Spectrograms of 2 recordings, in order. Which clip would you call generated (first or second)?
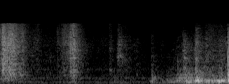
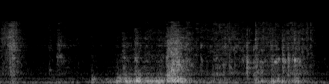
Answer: second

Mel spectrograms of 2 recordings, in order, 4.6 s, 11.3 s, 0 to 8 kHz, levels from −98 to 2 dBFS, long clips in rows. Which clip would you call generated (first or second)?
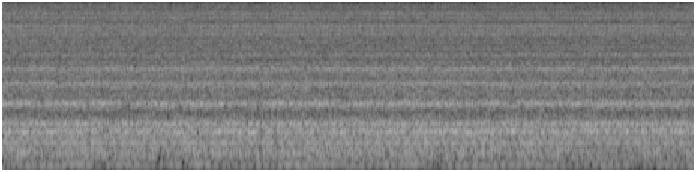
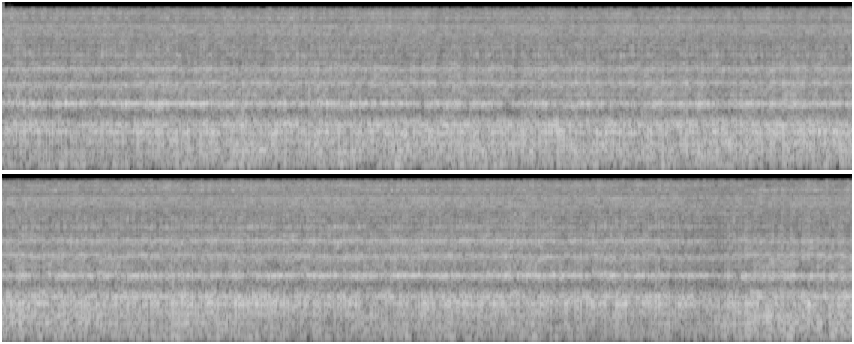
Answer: second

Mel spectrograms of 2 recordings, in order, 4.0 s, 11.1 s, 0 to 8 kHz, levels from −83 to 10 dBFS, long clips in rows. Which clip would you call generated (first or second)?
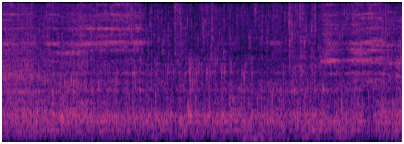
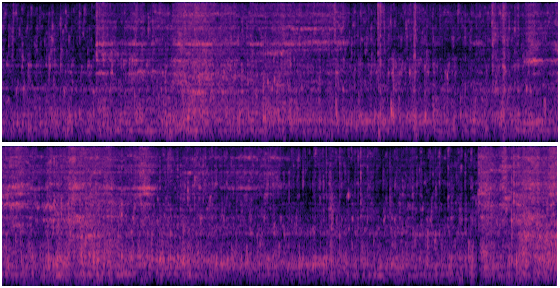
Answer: second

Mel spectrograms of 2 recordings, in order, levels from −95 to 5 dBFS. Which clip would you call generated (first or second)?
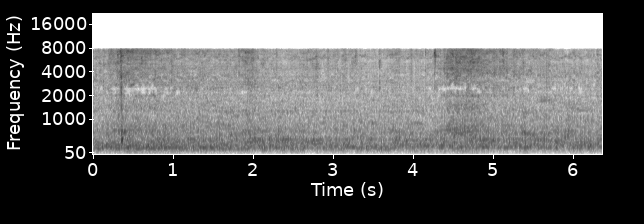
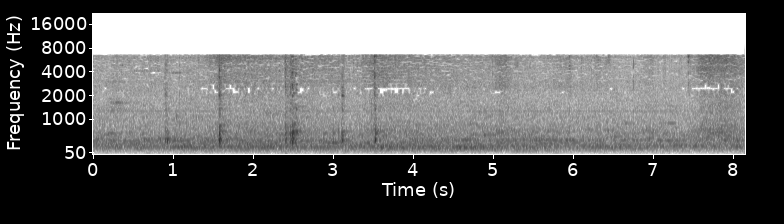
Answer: first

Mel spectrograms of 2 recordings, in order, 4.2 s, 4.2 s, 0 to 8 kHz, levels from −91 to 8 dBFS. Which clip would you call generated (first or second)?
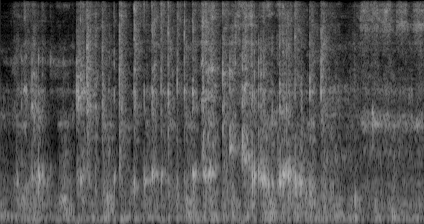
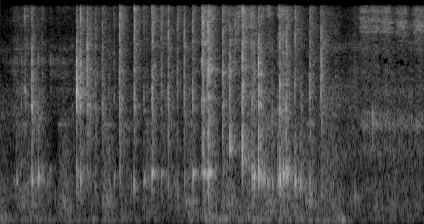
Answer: first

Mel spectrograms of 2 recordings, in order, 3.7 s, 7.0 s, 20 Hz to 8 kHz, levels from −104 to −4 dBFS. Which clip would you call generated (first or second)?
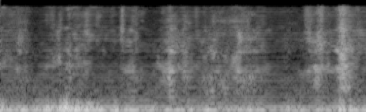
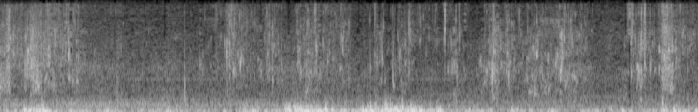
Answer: first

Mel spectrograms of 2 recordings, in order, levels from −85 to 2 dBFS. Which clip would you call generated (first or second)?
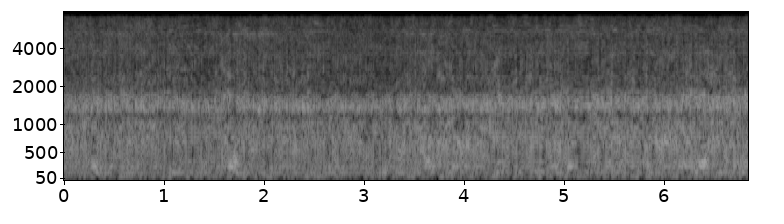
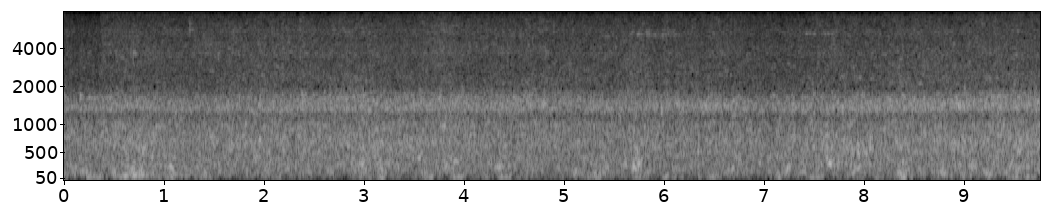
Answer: first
